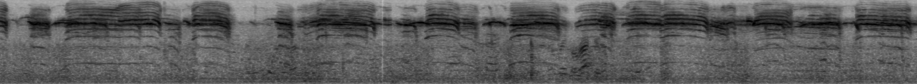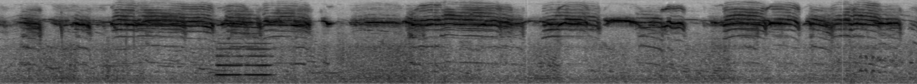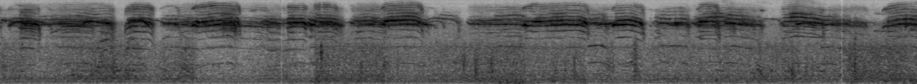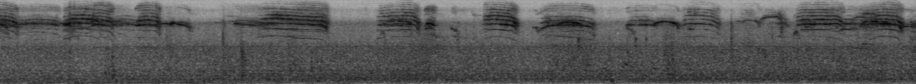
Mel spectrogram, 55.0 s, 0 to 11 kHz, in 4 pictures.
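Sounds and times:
sea otters squealing: 0:00.0 - 0:46.4, 0:47.0 - 0:55.0.

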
